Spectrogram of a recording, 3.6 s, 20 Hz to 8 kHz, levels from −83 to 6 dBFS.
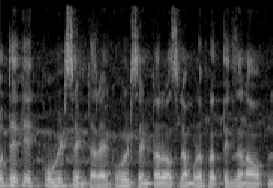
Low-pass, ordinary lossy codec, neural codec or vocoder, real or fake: none; none; codec, 16 kHz, 16 kbps, FunCodec, trained on LibriTTS, 50 frames a second; fake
